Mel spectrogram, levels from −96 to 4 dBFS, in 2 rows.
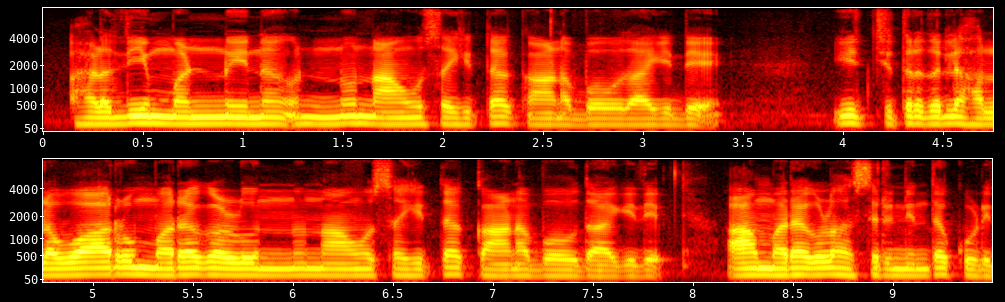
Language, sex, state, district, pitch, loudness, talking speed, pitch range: Kannada, male, Karnataka, Dharwad, 115 Hz, -19 LUFS, 100 wpm, 110-120 Hz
